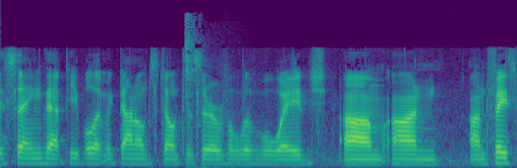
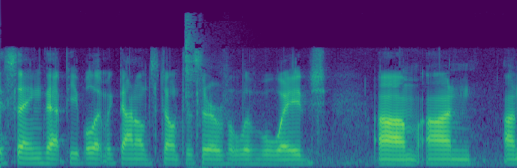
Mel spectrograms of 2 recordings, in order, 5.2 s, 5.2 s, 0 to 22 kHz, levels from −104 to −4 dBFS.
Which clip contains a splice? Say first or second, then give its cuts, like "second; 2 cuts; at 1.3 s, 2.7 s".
first; 1 cut; at 3.3 s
